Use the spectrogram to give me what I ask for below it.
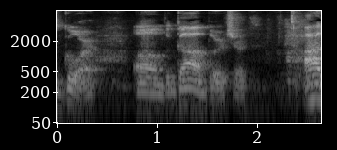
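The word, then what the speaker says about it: Gorr: I can't pronounce his name. It's Gore. Gore. I'm make sure I pronounce his name right. I want to pronounce it Gore. Gore. His name is Gore.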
